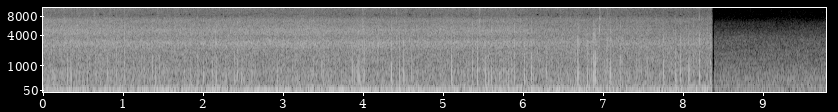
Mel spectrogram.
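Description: Steady rain falling on leaves and a wet paved path: a dense, even patter with many individual drop ticks. Near the end it cuts off abruptly, leaving a much quieter steady hiss.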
